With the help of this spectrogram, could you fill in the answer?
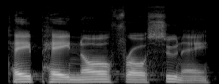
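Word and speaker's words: tapeinophrosyne: Tepeinophrosune. Big word. I had to actually spell it out here phonetically. Tepe, so I'm pronouncing it right. Tepeinophrosune.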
